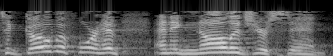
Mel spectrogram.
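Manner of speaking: high, loud pleading sermon; fervent preaching. Acted. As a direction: urge them to flee to Christ. Pastor urging the congregation.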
